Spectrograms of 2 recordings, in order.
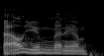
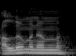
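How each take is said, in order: First: It is said the way other regions pronounce it. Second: It is said in the speaker's own usual pronunciation.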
